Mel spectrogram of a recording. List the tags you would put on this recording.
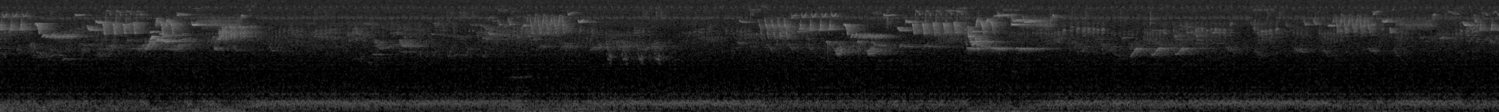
Soundscapes > Nature
sound-installation natural-soundscape field-recording data-to-sound modified-soundscape nature weather-data alice-holt-forest Dendrophone artistic-intervention soundscape phenological-recording raspberry-pi

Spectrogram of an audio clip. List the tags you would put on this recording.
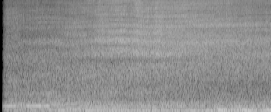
Sound effects > Vehicles
tampere rain

